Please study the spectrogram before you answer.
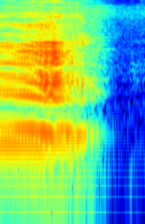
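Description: A cow gives a single loud, harmonic-rich moo lasting about a second.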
